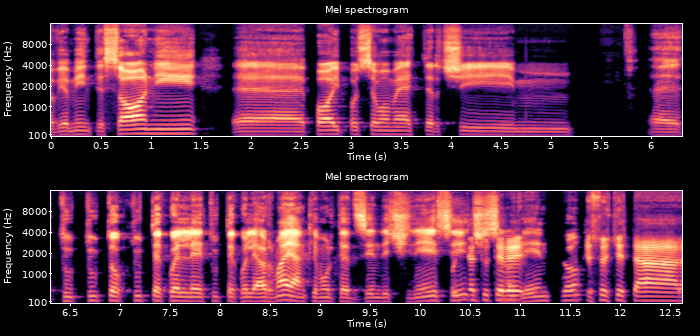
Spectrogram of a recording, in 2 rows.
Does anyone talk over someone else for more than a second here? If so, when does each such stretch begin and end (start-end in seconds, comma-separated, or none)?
10.3-11.7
